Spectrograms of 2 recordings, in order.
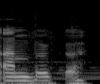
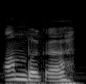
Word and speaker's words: hamburger: un hamburger. Hamburger. Hamburger. Hamburger. Hamburger. Hamburger. Interesting. The H is silent.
